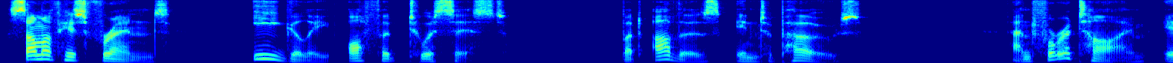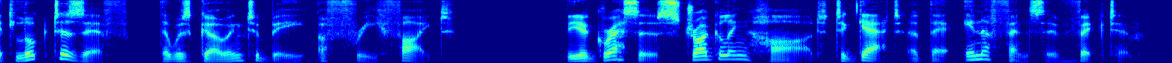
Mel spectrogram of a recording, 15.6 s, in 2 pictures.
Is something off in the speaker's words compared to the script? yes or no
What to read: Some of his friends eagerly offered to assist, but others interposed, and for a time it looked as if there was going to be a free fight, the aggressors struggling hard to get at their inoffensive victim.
yes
